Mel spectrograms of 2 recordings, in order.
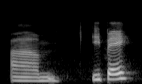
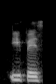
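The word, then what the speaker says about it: Ippei: Albert Pujols asked Shohei's interpreter, Ipe, is that how you pronounce his name, Ipe?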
